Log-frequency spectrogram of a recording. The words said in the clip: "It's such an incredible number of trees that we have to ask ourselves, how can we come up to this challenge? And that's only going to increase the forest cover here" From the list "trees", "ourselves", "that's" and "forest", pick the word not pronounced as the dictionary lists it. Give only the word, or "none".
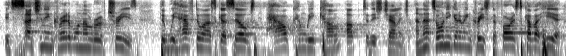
none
